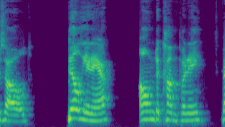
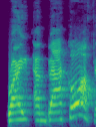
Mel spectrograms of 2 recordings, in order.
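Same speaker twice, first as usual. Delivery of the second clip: normal talking voice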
